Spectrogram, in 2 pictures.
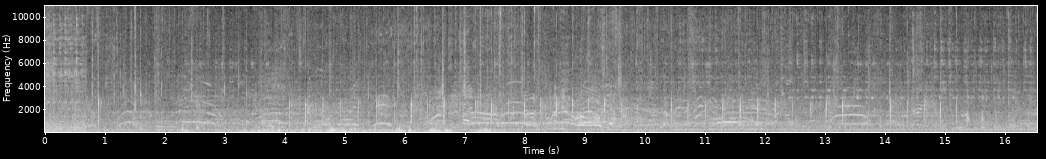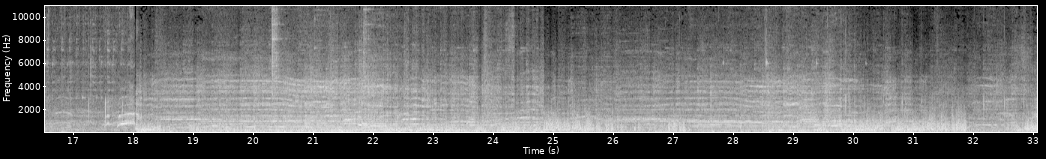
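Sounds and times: runners' footsteps on road: 0:00.0 - 0:18.1, 0:25.3 - 0:33.0
spectators calling out: 0:00.0 - 0:18.4.

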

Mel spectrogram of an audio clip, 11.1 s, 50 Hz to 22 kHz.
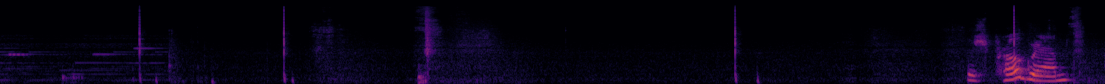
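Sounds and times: sharp clicks: 0:07.3 - 0:07.7.

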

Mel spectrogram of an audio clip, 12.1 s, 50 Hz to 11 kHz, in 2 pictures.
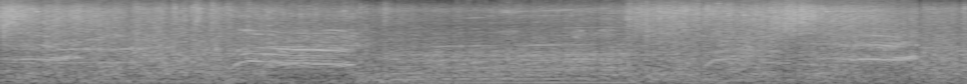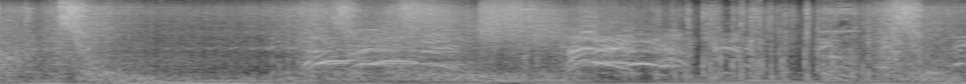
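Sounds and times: car engine droning: 0:00.0 - 0:12.0
road noise: 0:00.0 - 0:12.0.

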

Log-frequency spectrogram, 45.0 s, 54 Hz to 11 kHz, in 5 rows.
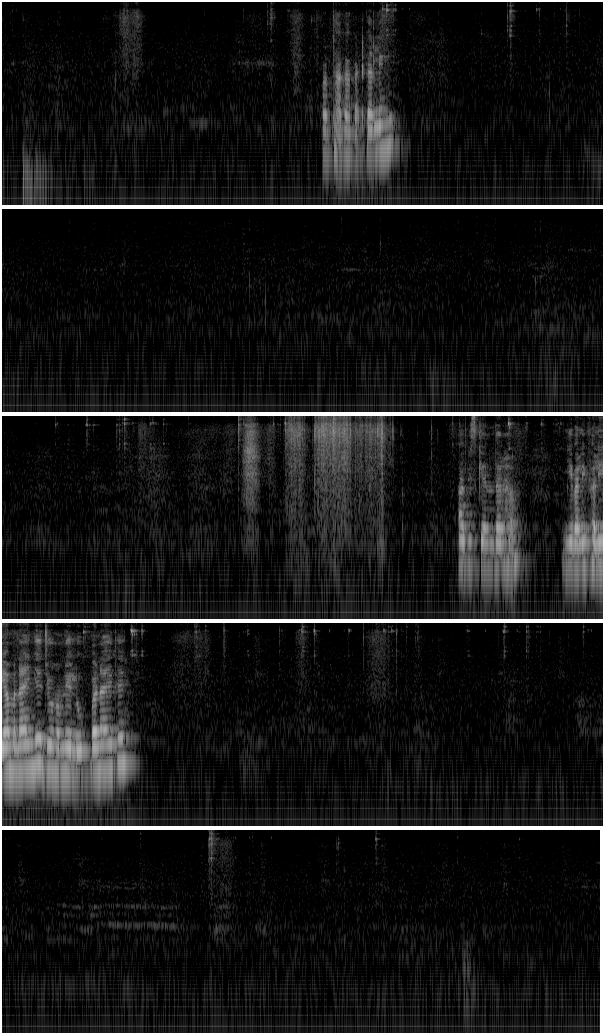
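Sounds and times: yarn rustling on cloth: 0:19.8 - 0:29.0.

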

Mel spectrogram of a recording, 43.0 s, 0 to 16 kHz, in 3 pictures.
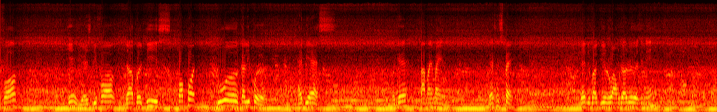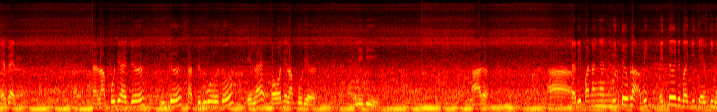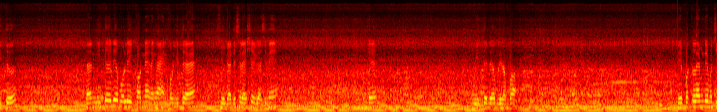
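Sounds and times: engine idling: 0:00.0 - 0:43.0.

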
